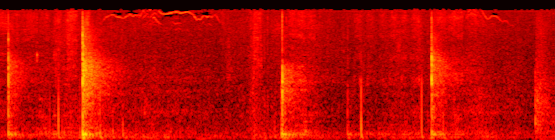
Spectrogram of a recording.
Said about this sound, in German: Also ich schreibe hier jetzt richtig die Titel hin von diesen Arbeiten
